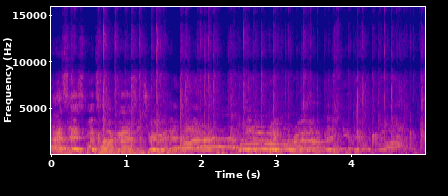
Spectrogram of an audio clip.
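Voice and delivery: loud, high closing to the crowd; stage sign-off. Real, not acted. Comic signing off to the crowd, loud and high. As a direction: wrap it up big for the room.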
